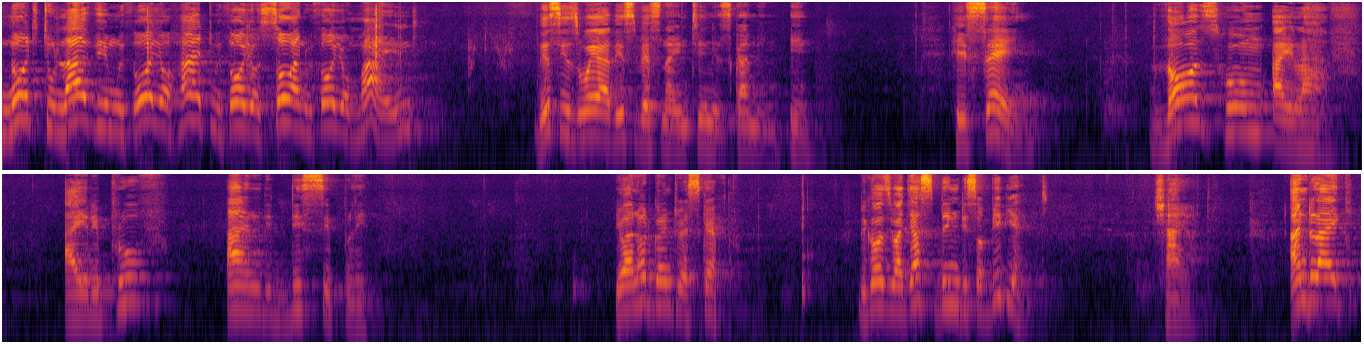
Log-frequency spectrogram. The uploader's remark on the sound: This is a sermon preached in the morning of August 29, 2021 at Crossway Baptist Church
